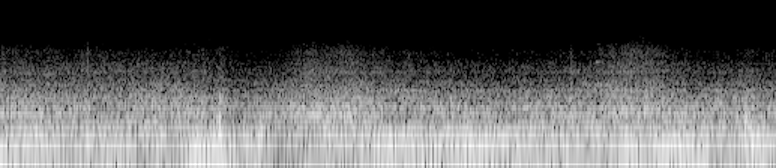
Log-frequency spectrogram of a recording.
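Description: Wind buffeting the microphone over the steady rush of water along the hull of a sailboat under way.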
